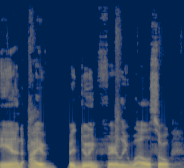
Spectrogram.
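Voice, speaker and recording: A quiet man's voice at medium pitch, dark and mellow in tone, with fairly even intonation. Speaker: gaming YouTuber. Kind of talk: casual vlog commentary. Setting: at home, roommates asleep.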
